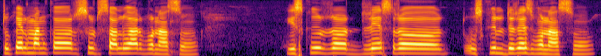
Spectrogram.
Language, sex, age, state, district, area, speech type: Odia, female, 45-60, Odisha, Bargarh, urban, spontaneous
